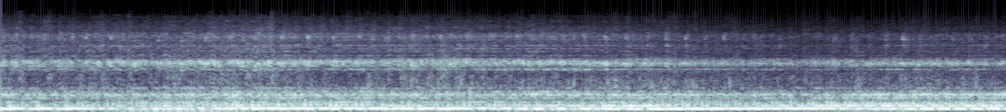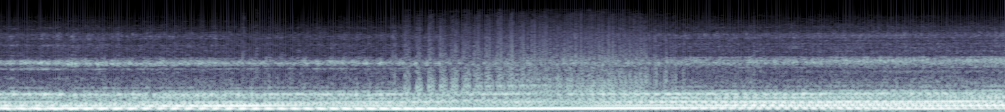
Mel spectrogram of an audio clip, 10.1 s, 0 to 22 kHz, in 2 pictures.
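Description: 1966 Ford Mustang engine running through a Magnaflow exhaust, a steady loud drone. A brief hiss comes about seven seconds in, and in the last two seconds the engine note climbs as the revs rise.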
